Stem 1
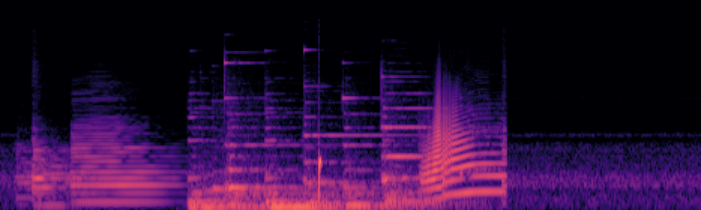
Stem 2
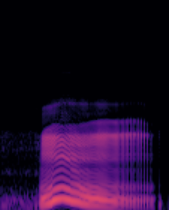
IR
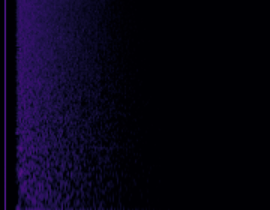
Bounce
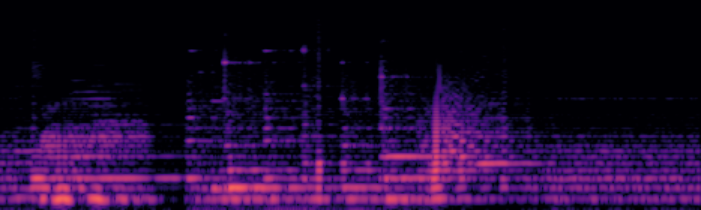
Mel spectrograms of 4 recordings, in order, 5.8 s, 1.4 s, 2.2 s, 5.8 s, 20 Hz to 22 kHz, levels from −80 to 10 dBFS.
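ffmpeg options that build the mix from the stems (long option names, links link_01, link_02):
-filter_complex "[0:a]acompressor=mode=upward:threshold=-30dB:ratio=2.5,adynamicequalizer=threshold=0.0251:dfrequency=1800:dqfactor=0.7:tfrequency=1800:tqfactor=0.7:attack=5:release=100:ratio=0.375:range=1.5:mode=boostabove:tftype=highshelf,volume=-1dB,asplit=2[link_01][link_02];[link_02]volume=-14.5dB[link_03];[1:a]volume=2dB[link_04];[link_03]aecho=0:1:205|410|615|820:1|0.3|0.09|0.027[link_05];[link_01][link_04][link_05]amix=inputs=3:normalize=0,acrossover=split=170[link_06][link_07];[link_07]acompressor=threshold=-33dB:ratio=1.5[link_08];[link_06][link_08]amix=inputs=2:normalize=0,afftfilt=real='re*2.83*eq(mod(b,8),0)':imag='im*2.83*eq(mod(b,8),0)':win_size=2048:overlap=0.75"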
